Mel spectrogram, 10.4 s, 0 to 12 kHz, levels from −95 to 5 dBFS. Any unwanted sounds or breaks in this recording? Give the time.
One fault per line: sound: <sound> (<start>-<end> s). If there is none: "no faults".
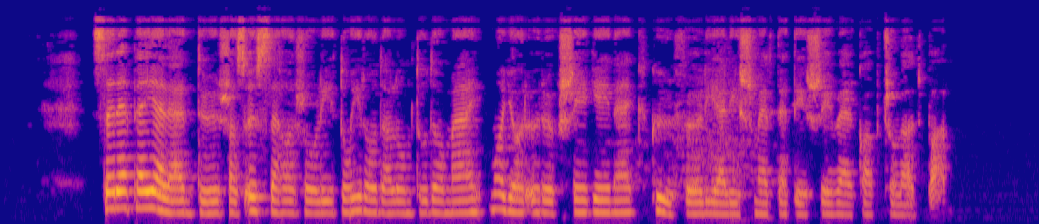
no faults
